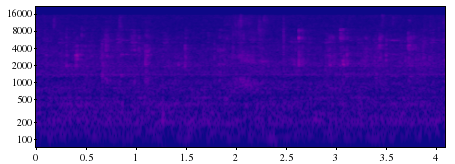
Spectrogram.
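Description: Near silence with faint chewing: soft, irregular mouth clicks as food is eaten.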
